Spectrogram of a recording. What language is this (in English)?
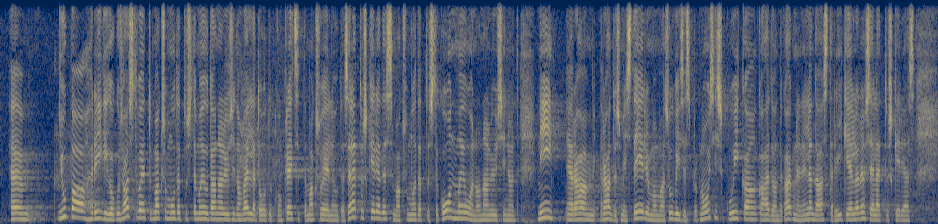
Estonian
